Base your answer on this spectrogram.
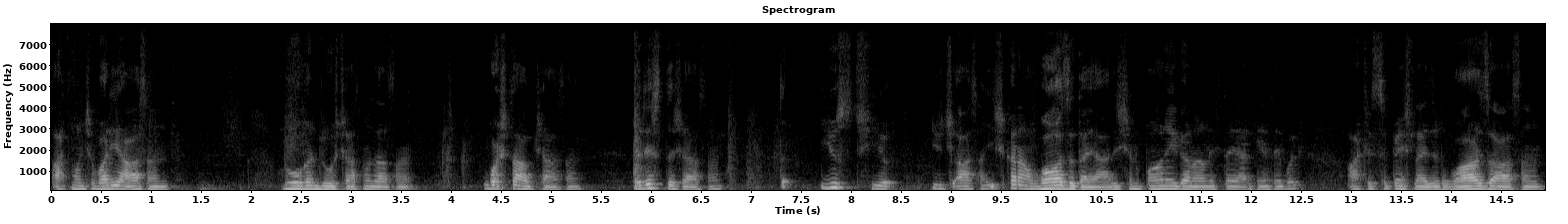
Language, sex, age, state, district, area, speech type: Kashmiri, male, 60+, Jammu and Kashmir, Ganderbal, urban, spontaneous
